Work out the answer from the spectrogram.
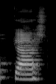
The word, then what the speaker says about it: cache: तो कैश पे नहीं बोलते, सो कैश बोलते हैं, जस्ट एज योर कैश, पैसे वाला कैश, CASH इसका प्रोनाउंसिएशन होता है. स्पेलिंग इसकी होती है CACHE. A group of things that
